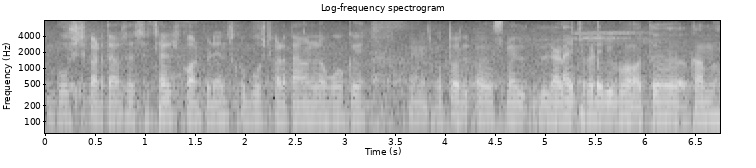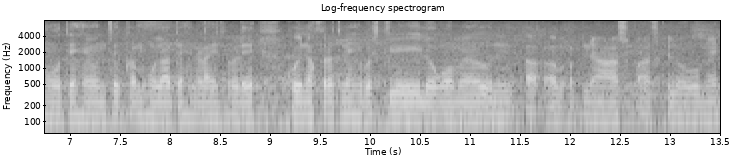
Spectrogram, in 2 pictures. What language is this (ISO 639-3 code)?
urd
